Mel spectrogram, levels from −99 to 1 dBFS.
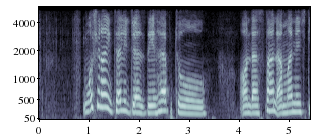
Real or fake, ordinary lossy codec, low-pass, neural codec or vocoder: fake; none; 5.4 kHz; codec, 16 kHz, 4.8 kbps, FACodec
